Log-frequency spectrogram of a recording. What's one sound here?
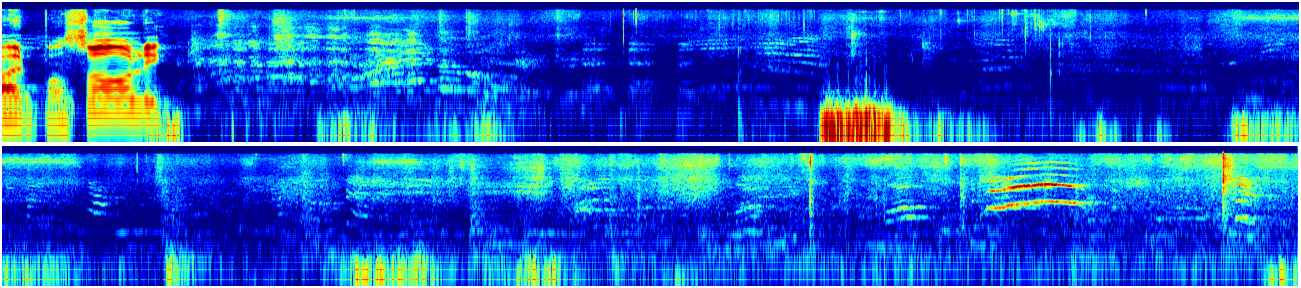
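A group of people murmur and talk among themselves.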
